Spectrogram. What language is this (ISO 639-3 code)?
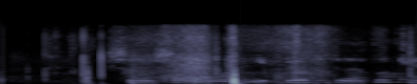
isl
